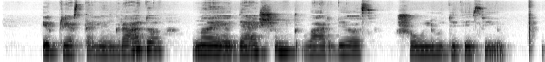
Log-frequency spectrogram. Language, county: Lithuanian, Vilnius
